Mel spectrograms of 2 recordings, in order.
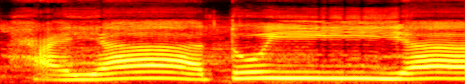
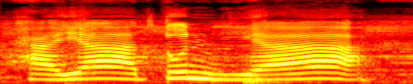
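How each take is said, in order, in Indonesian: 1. Huruf n menyatu ke dalam y panjang yang sengau. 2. Huruf n diucapkan terpisah sebelum y. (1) "bacaan yang benar ialah hayatuya dengan berdengung dua harokat" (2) "Awalnya kita baca ini"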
